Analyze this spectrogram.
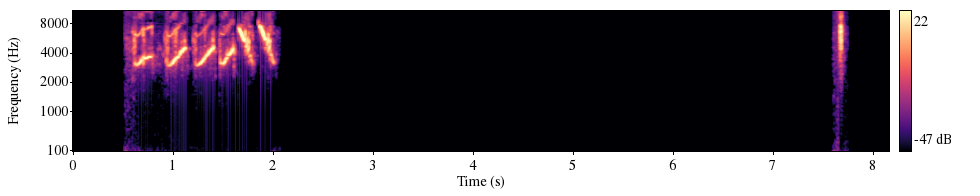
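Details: A rusty-collared seedeater (coleiro tui tui) song mixed with a female's call, used to rouse males, gives a rapid phrase of about six high, rising, slurred whistles lasting under two seconds, then one brief sharp note several seconds later.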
